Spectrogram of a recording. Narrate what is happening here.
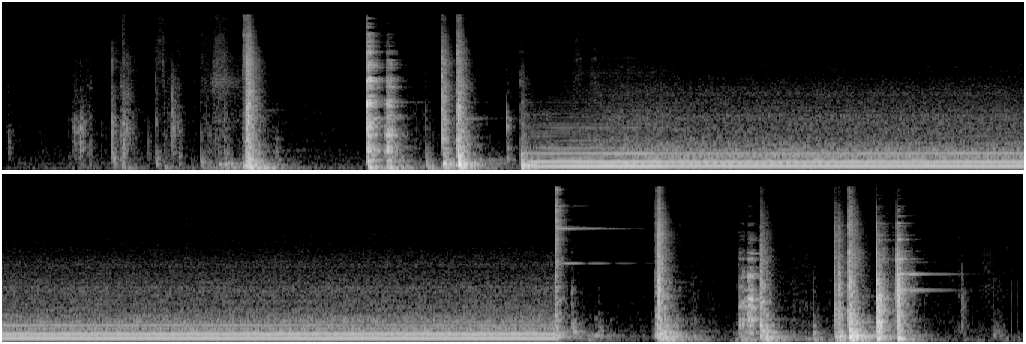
I walked to the microwave, opened it, put the plate in it. Then I closed the microwave, started heating and when it has finished I got the plate uot of it and put it on the table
